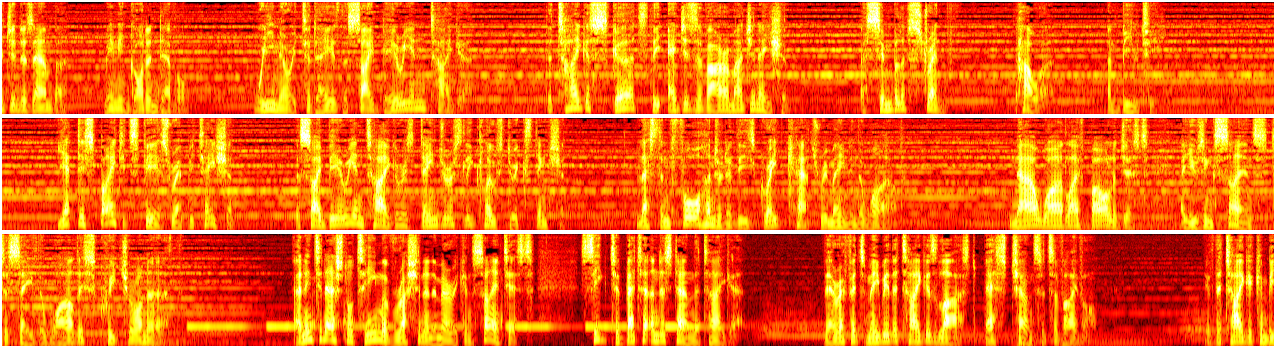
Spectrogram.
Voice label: narrative, Versatile Deep Male Voice

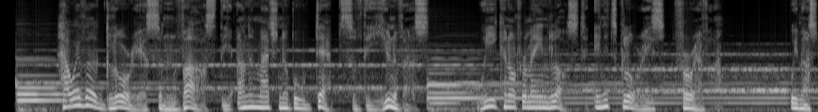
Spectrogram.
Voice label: documentary

